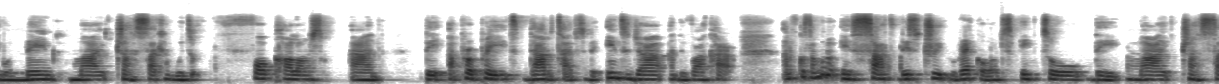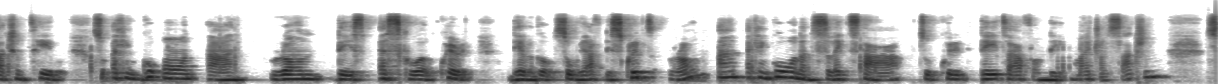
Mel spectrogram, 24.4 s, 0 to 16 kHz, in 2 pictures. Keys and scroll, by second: 23.4 ctrl+c.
